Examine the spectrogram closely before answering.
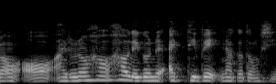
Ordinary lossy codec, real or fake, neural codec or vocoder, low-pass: none; fake; codec, 16 kHz, 16 kbps, FunCodec, trained on Chinese and English, 50 frames a second; none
